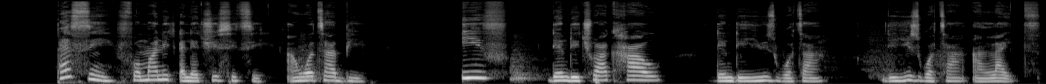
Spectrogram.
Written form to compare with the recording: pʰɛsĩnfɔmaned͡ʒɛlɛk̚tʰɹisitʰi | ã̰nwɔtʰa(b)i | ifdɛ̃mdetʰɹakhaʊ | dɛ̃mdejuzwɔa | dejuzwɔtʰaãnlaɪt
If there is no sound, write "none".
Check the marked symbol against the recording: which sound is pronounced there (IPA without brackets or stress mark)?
b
